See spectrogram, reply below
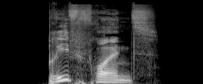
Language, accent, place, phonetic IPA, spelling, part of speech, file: German, Germany, Berlin, [ˈbʁiːfˌfʁɔɪ̯nt͡s], Brieffreunds, noun, De-Brieffreunds.ogg
- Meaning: genitive of Brieffreund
